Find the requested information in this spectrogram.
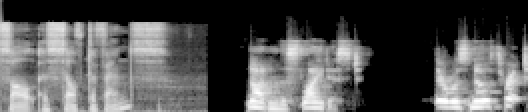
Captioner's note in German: verzerrt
